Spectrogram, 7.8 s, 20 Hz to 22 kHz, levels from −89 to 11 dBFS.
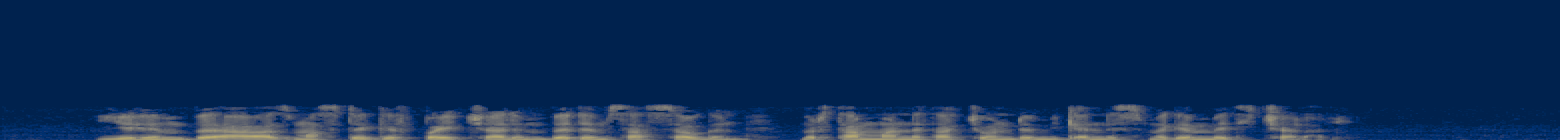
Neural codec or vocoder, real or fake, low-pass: none; real; 5.4 kHz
